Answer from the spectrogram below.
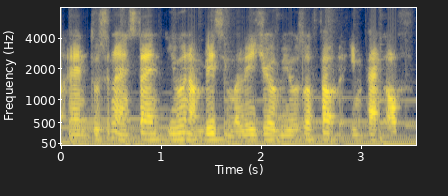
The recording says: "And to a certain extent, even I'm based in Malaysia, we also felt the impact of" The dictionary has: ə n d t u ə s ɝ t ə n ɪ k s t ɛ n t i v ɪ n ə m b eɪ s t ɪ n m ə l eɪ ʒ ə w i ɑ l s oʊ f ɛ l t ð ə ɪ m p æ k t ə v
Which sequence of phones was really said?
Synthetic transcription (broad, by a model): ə n t u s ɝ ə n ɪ s t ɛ n i v ɪ n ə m b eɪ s ɪ n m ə l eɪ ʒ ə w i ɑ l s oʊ f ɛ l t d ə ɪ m p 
